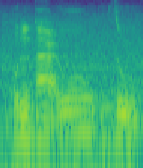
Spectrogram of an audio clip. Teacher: agar huruf zalnya terbaca benar-benar tipis dan tidak tertukar dengan huruf zo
